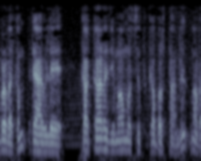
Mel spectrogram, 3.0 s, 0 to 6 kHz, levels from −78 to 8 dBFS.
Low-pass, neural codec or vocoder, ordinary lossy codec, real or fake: 5.4 kHz; none; none; real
